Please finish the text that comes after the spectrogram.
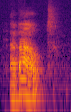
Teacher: Después tendríamos una A muy corta, también se llama schwa este sonido.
